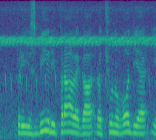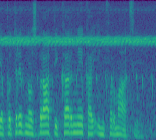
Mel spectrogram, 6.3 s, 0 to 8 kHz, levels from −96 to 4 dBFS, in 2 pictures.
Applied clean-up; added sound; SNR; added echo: none; Cricket; 7 dB; none.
